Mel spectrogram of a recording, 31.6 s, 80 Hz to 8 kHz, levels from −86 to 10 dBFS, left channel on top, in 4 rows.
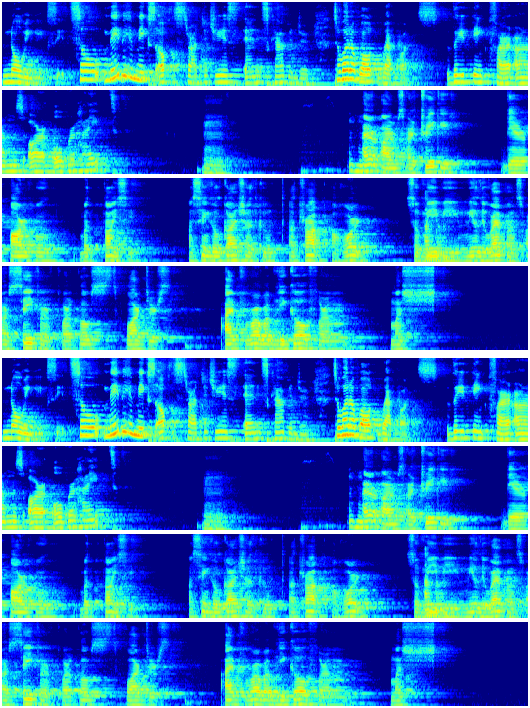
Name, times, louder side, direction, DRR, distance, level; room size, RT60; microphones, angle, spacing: voice 1, 0.0-4.6 5.0-9.3 13.1-13.3 22.1-22.5, right 1 dB, 35° right, 6 dB, 1.9 m, -26 dB
voice 2, 10.9-11.3 13.3-14.7 15.4-16.6 17.0-17.8 18.6-21.3 21.9-26.2 27.0-29.0 29.5-30.2, left 1 dB, 15° left, 7 dB, 2.1 m, -29 dB
28.5 x 27.0 x 7.5 m, 1.1 s
head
